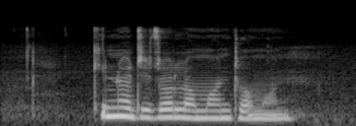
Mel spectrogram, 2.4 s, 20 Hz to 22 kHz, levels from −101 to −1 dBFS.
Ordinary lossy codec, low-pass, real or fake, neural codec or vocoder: none; 9.9 kHz; real; none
